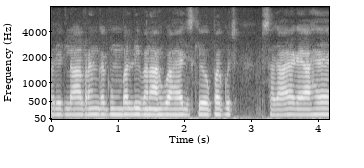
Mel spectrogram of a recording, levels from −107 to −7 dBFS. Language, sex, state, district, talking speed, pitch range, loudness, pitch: Hindi, male, Jharkhand, Deoghar, 215 wpm, 145-155 Hz, -17 LUFS, 150 Hz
